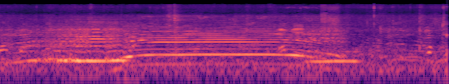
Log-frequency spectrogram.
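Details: One sustained bellow from jumbo cattle at an Indonesian cattle market where late-arriving rare animals draw competing buyers; the low moo swells upward, holds steady for about two seconds, then drops back, over a steady hum of market chatter.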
